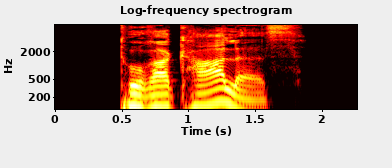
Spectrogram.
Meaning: strong/mixed nominative/accusative neuter singular of thorakal
- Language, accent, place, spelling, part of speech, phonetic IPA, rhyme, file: German, Germany, Berlin, thorakales, adjective, [toʁaˈkaːləs], -aːləs, De-thorakales.ogg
